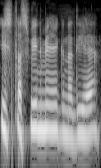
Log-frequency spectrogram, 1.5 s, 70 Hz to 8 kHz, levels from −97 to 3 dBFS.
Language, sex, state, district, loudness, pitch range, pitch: Hindi, male, Jharkhand, Deoghar, -16 LUFS, 185-210 Hz, 195 Hz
